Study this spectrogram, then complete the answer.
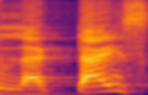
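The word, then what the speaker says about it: lattice: हैं लैटिस energy इसे कुछ लोग बच्चों लैटिस एनर्जी बोलते हैं कुछ लोग इसे प्रोनाउंस करते हैं लट्टिस एनर्जी ये ध्यान दीजिएगा बच्चों सैम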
